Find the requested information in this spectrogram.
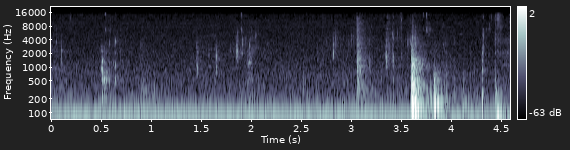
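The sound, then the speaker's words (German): A small sip of a drink makes a few faint, soft wet mouth sounds and light clicks, with one slightly louder slurp near the end and no talk. “ich trinke gerade mal ein Schlückchen, sonst geht meine Stimme nämlich weg.”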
